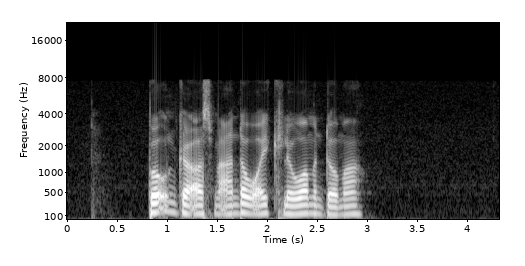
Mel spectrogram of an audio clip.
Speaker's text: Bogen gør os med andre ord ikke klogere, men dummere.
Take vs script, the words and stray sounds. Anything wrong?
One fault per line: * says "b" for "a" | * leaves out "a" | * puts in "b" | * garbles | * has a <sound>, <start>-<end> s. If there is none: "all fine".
all fine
